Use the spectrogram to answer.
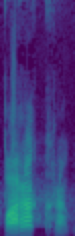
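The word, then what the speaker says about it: ברך: 히브리 말로는 바라크라고 해요. 히브리어는 오른쪽에서 왼쪽으로 나갑니다. 헬라어는 한글처럼 왼쪽에서 오른쪽으로 나가고요. 오른쪽에서 왼쪽으로 나오는데 첫 번째가 바라크가 베트, B 발음이에요. 그 다음 레쉬, R 발음이에요. 그 다음에 카프, K 또는 CK 이렇게 발음돼요.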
